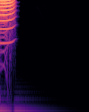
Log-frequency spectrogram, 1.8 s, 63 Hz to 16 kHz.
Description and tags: Attack Zound-34
Similar to "Attack Zound-31" but with a shorter decay. This sound was created using the Waldorf Attack VSTi within Cubase SX.
soundeffect, electronic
